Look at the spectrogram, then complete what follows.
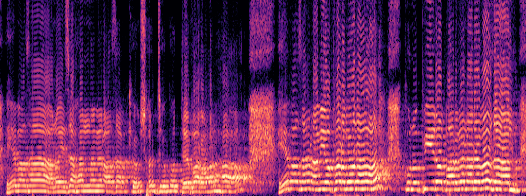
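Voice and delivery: imitated preacher's sing-song lament; preacher impression. Shown as a demonstration. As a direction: plead and warn in a melodic waz chant. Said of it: "ওনার মতো কি হয়েছে নি?".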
